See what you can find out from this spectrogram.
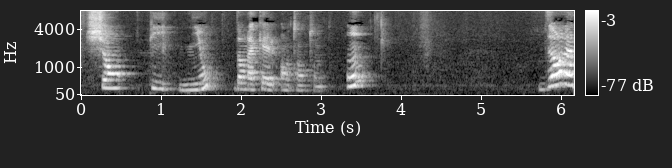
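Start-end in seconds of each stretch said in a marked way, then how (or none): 0.1-1.7 slow, drawn-out Champignon; syllable by syllable. Shown as a demonstration. Teacher to pupils, slow syllable count. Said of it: "trois syllabes".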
